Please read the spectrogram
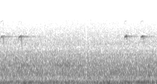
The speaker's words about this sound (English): This could be a wild bird. Definitely a male bird. Either the decoy or the wild one.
